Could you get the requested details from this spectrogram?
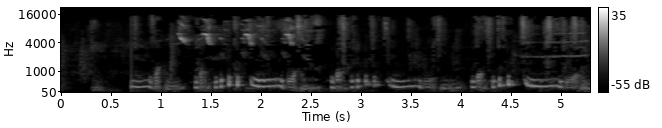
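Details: Homing pigeons in their loft, cooing in a series of low, wavering, throaty phrases repeated about every half second, with faint higher chirps and a thin whistle in the background.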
